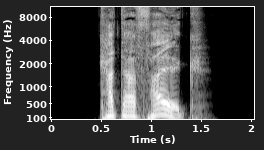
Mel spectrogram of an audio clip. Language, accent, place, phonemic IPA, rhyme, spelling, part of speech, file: German, Germany, Berlin, /kataˈfalk/, -alk, Katafalk, noun, De-Katafalk.ogg
- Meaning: catafalque (platform to display or convey a coffin)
